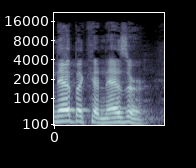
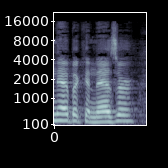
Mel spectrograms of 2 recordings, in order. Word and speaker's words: Nebuchadnezzar: it it and no that was hoping to pronounce his name king nebuchadnezzar there nearly said it right the first time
